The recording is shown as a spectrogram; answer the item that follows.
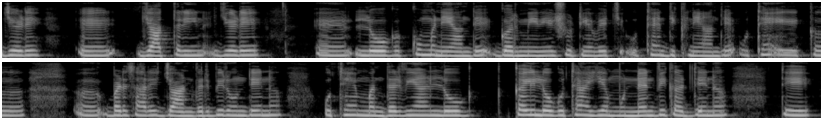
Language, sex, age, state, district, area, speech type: Dogri, female, 18-30, Jammu and Kashmir, Udhampur, rural, spontaneous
